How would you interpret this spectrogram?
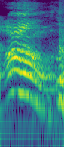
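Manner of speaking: loud laughing Oh of disbelief; shocked laugh. Pretend. Woman imagining catching her date flirting, loud shocked laughing Oh.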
